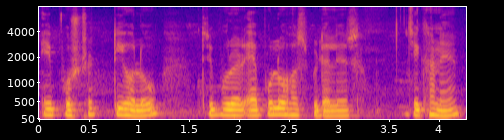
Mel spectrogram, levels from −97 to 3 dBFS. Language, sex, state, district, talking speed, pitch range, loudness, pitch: Bengali, male, Tripura, West Tripura, 100 wpm, 135-160 Hz, -17 LUFS, 145 Hz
